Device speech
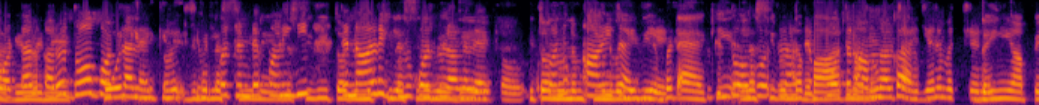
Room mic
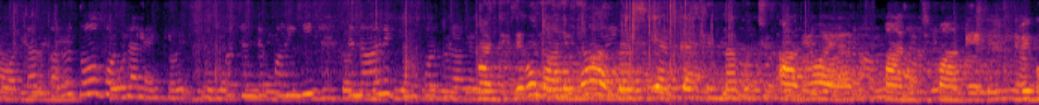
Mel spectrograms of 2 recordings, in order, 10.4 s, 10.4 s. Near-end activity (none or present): present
